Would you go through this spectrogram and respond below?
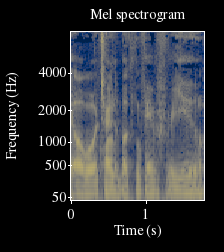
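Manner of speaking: ordinary talk, nothing marked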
